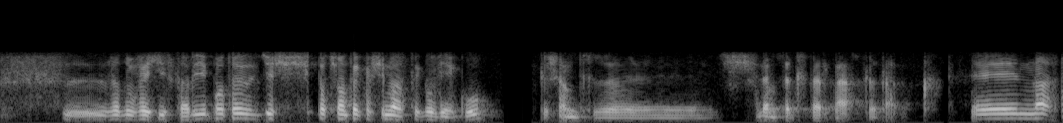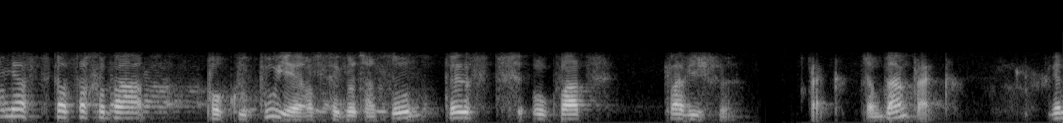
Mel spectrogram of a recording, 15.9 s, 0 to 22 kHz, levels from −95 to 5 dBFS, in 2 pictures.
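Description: AMR narrowband mobile codec damage runs through the whole clip and is heavy. The speech sits in a band of roughly 250 Hz to 3.4 kHz, with nothing above 4 kHz. The vocal tract model is driven by very few pulses, which makes the voice buzzy and synthetic. That points to a low bitrate, around 5.9 kbps. The lowest bass loss partly reflects the call's microphone high-pass, which is normal.

Lost AMR speech frames come next, at 2.96 to 3.04 s (about 60 ms), 5.62 to 5.70 s (about 40 ms) and 7.82 to 8.05 s (about 140 ms). These lengths fit runs of 20 ms frames that failed their checksum. In each gap the decoder repeats the last good pitch and vocal tract settings with falling gain, so the sound is drawn out, warbles and fades. The voice returns weak or rough for a moment afterwards.

Feedback echo between two devices follows, from 8.67 to 11.35 s. Speech comes round again at about a fifth of a second, with the loudest repeat about 16 dB below the direct speech. 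A second device in the room is on the same call and plays this side's audio, which the microphone picks up again. The local echo canceller only removes its own device's output, so the returned copy gets through, thinner and more ringing than the original.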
